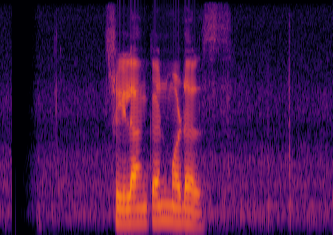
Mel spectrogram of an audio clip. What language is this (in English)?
Sinhala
